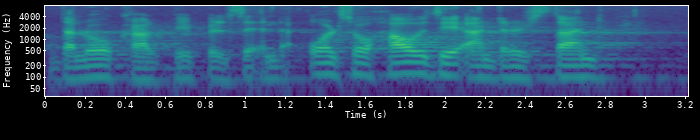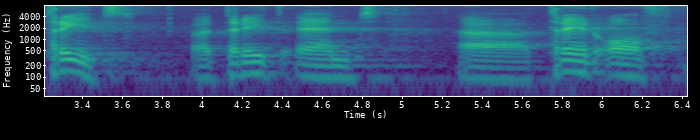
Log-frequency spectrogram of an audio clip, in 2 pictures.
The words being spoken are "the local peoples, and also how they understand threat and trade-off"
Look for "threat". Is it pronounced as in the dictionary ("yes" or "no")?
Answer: no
